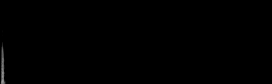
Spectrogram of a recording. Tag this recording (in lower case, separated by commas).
tap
